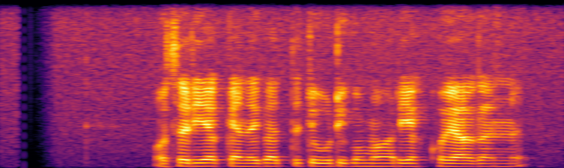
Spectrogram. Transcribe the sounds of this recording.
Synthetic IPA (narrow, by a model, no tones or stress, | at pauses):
osəɾijakʋænd̪əɡat̪ːət͡ɕuːʈikumaːɾijakhojaːɡanːə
